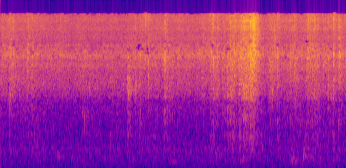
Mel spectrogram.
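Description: Plastic biscuit wrapper crinkling and tearing as it is opened, with the loudest crackle about three seconds in, over a steady hiss of rain.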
